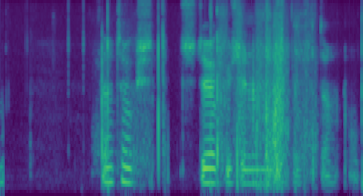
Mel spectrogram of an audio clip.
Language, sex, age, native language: Icelandic, female, 18-19, Icelandic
